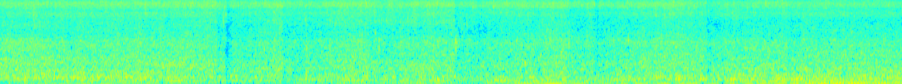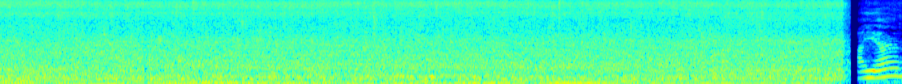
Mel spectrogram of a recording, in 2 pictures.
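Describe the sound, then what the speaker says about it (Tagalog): Heavy rain pours steadily and loudly throughout during flooding, a dense continuous hiss and roar without pause, cut off abruptly at the end. "Lakas ng ulan"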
